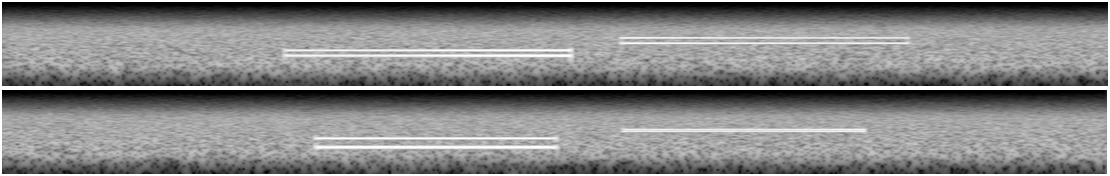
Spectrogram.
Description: Aircraft SELCAL, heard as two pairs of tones, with radio static. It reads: EH-MR CH-MP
